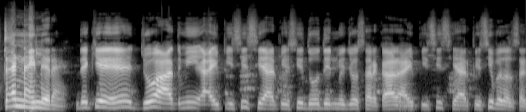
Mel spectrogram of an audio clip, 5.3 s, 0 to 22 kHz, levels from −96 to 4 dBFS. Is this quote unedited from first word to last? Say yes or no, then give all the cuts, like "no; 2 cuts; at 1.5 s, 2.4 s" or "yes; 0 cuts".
yes; 0 cuts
